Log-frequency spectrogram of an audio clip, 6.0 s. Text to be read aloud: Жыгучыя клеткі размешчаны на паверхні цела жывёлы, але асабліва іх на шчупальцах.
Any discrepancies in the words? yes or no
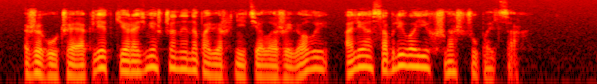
no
